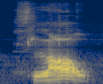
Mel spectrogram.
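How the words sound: It is said in a London Cockney accent. "他们会说呢slow"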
